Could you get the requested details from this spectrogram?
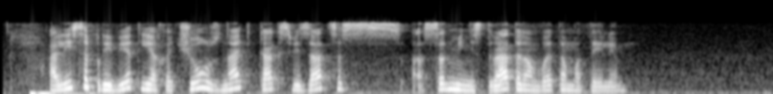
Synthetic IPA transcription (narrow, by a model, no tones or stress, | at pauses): ɐlʲisəpɾʲɪvʲe̞t̪jaxɐt͡ɕuːznatʲkaksvʲɪzat̪sːə | sɐd̪mʲɪnʲɪst̪rat̪əɾəmvɛt̪əmɐt̪ɛlʲɪ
